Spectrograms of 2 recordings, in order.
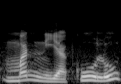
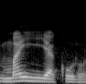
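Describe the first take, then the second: First: The n is pronounced clearly before the y. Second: The n merges into a doubled, nasalized y. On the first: The speaker calls it wrong. "tidak dibaca man yakulu" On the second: The speaker calls it right. "tapi mayyakulu"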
